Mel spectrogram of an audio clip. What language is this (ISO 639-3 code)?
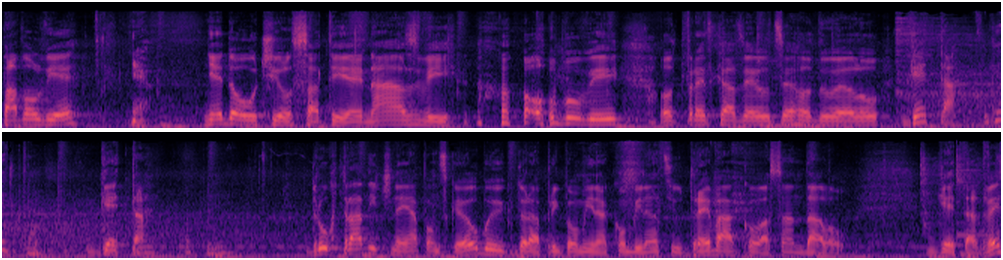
slk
